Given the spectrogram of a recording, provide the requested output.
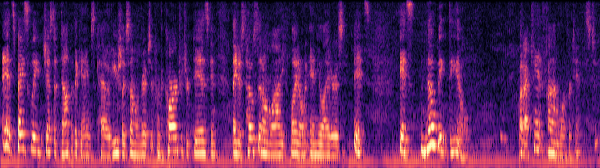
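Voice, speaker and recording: A woman's voice: low voice, lively intonation, brisk, soft background music, rough recording. An actress playing a tech-savvy woman who explains things informally and hedges as she goes, in naturalistic audio drama dialogue. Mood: explanatory, intrigued. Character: tech-savvy, casual woman who knows retro arcade games. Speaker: character in a mystery audio drama.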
